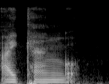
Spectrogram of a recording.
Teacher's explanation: The last sound is can is n sound, and the next sound g, is a velar sound. So due to the influence of g sound, this n sound, which is alveolar, it also becomes a velar nasal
